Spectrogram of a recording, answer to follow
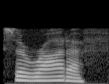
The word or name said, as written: Saratov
